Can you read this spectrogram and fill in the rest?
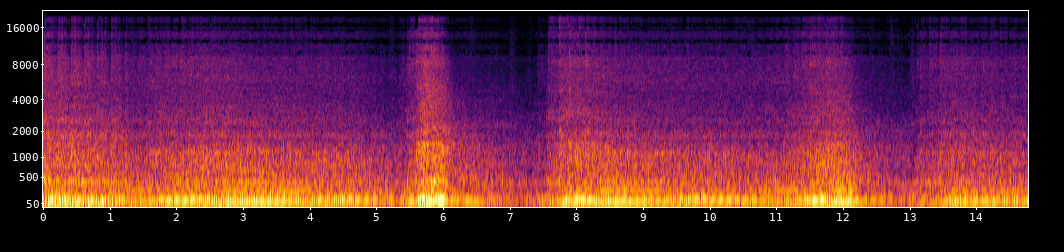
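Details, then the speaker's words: Detroit 8V71 diesel, taken from a bus and swapped into a John Deere 5020 tractor, run in the shop at about 11 below: steady rumble swelling twice as the hand throttle opens, then an even idle. After the governor was adjusted, the kill cable shut it off for the first time. "the throttle's going up and down with the hand throttle and for the very first time when we pulled the kill cable out we had it actually shut off with the kill cable"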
